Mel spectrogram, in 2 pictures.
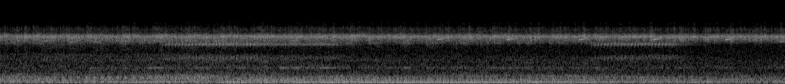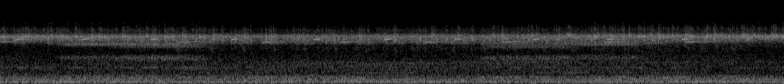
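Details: In a North Carolina backwoods swamp at night, tree frogs answer one another with buzzy trills lasting a second or two, spaced a few seconds apart, against a steady high-pitched insect chorus and low hum.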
